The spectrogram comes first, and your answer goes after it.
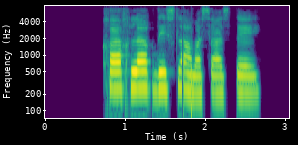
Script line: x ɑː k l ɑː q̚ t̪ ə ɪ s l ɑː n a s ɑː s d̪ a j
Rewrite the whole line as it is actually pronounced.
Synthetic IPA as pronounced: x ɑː x l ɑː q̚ d̪ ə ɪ s l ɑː m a s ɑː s d̪ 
